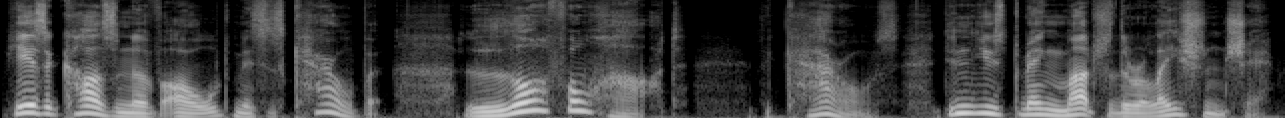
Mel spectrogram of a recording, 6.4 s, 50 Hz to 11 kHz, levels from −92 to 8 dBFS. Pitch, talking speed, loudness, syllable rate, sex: 130 Hz, 195 wpm, -20 LUFS, 5.3 syllables/s, male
